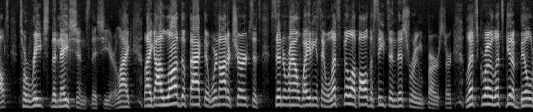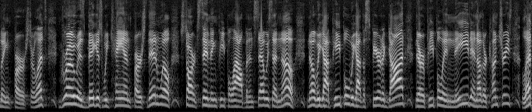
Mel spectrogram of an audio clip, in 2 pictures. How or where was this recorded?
large echoing room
